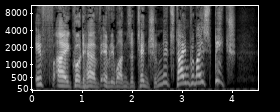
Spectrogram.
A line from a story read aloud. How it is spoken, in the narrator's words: said loudly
